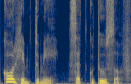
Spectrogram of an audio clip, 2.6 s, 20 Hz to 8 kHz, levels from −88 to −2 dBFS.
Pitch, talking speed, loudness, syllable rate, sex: 165 Hz, 135 wpm, -20 LUFS, 4.2 syllables/s, female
